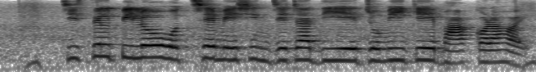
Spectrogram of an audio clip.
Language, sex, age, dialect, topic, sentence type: Bengali, female, 18-24, Northern/Varendri, agriculture, statement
